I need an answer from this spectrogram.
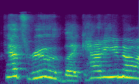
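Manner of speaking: high-pitched imitation of awed fans; mock starstruck gushing; fangirling. Bar-goers spotting [name], fangirling.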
